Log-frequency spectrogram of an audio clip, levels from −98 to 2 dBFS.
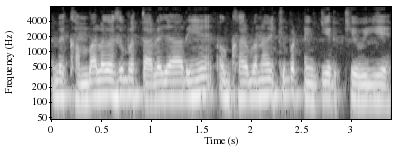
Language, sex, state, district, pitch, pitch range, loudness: Hindi, male, Uttar Pradesh, Lucknow, 130 Hz, 120-140 Hz, -13 LUFS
